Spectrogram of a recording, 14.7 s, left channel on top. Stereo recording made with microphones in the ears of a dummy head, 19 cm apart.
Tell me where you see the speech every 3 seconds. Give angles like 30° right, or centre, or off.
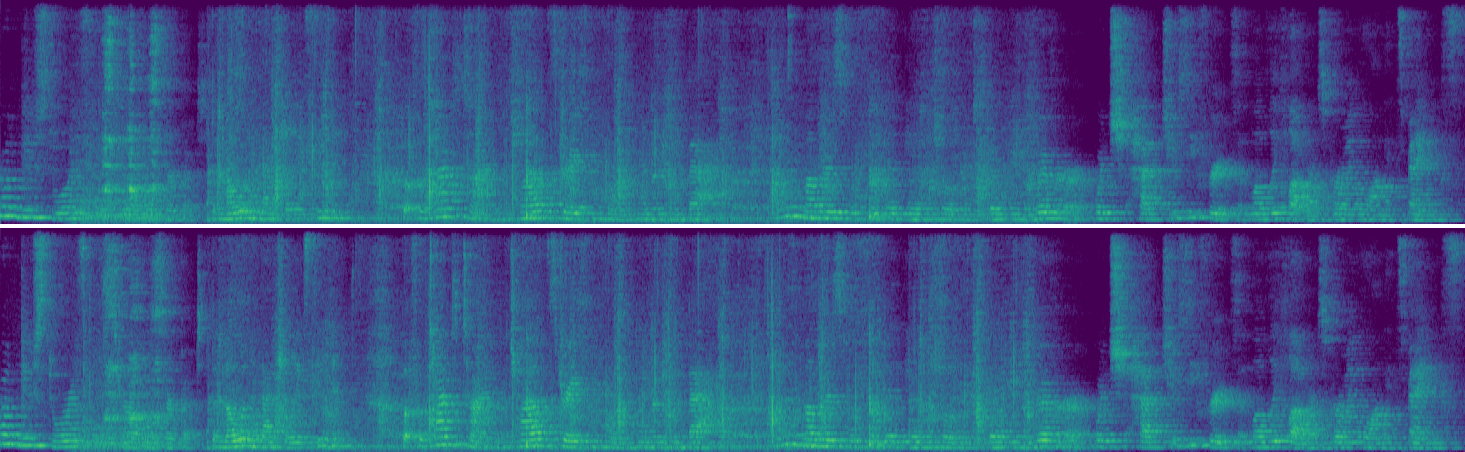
70° right, 40° right, 10° right, centre, 10° left.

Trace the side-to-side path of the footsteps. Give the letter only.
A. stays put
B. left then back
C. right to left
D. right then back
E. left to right
B.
